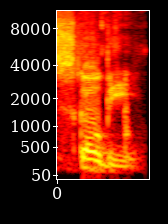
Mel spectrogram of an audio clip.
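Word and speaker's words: Scoby: My name is Scobie.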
